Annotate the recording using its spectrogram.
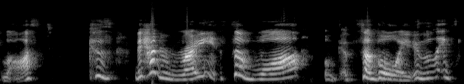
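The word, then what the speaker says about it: Savoie: I was kind of surprised that Team White lost because they had Wright, Savoy. It's Savoy. It's Savoy. It looks like Savoy. I say it like Savoy. It looks French.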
